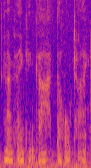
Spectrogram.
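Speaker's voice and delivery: hushed confession; whispered aside. Real, not acted. Speaker telling the audience her private prayer, whispering. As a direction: say it under your breath like a secret. Secret aside about gratitude.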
